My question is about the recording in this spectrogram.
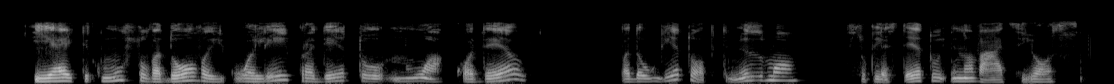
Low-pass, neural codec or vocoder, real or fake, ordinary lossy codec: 7.2 kHz; none; real; Opus, 24 kbps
